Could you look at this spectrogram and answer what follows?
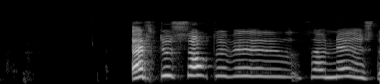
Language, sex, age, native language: Icelandic, male, 12, Icelandic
